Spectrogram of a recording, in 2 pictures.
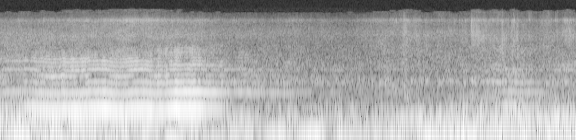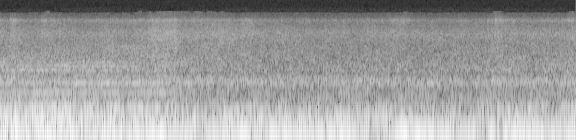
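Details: Thousands of honey bees clustered on a branch: a loud, close buzzing fly-past opens, then a lower continuous hum of the swarm with softer passing buzzes.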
